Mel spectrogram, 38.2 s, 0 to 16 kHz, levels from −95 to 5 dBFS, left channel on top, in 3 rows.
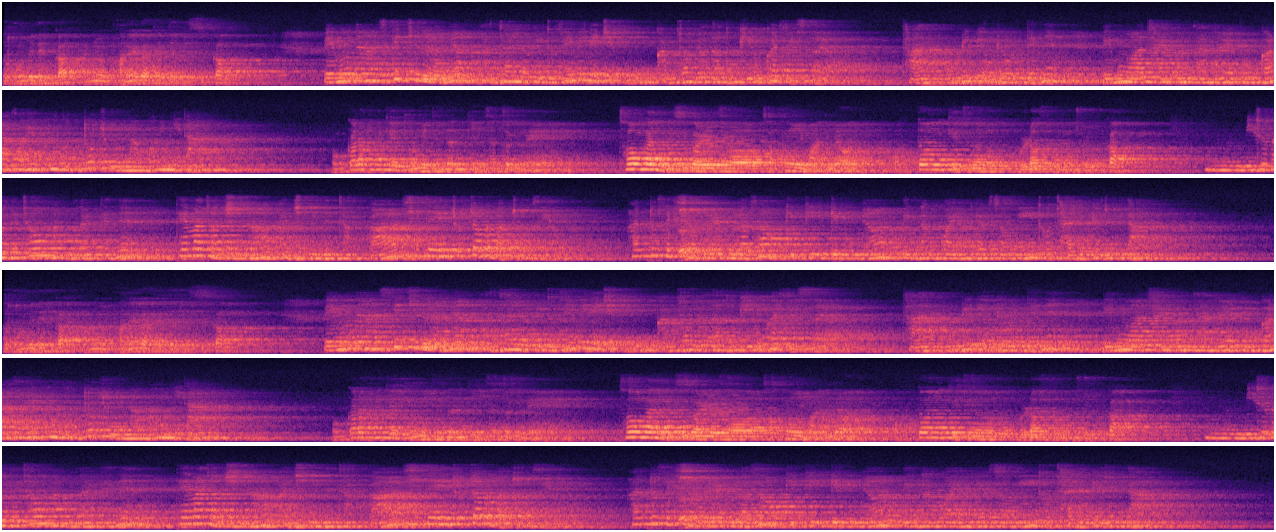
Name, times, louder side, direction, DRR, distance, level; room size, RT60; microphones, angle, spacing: voice 1, 0.0-2.3 9.2-9.7 16.0-18.3 18.9-21.3 21.6-23.9 32.2-32.3, left 2 dB, 45° left, -3 dB, 1.5 m, -20 dB
voice 2, 2.8-8.4 9.0-14.8 24.7-31.0 31.7-36.9, equal, 25° left, -5 dB, 2.4 m, -21 dB
24.5 x 15.0 x 3.8 m, 2.8 s
head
